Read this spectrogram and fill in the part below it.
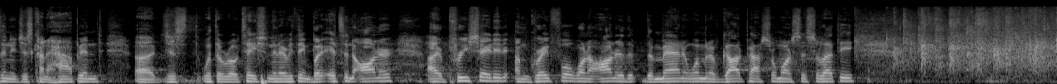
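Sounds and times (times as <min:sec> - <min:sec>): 
speech: 0:00.0 - 0:09.2
audience applause: 0:08.7 - 0:10.5.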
